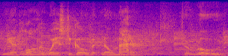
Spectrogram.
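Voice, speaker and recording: A man's voice: mid-range voice, animated, normal speed, highs cut off. A man admiringly quoting a passage from a book. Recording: distant echoey hall, loud music behind.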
